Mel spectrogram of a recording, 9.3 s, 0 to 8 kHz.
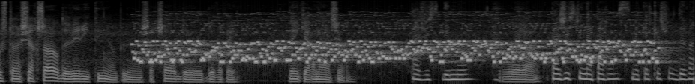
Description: Multi-tone FSK (Olivia or MFSK type), about 1000 Hz wide, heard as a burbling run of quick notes, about 62.5 baud, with room echo and speech in French.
